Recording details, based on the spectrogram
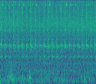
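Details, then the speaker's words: Air conditioner outdoor unit, cover off: fan spins with a thin high tone but no compressor hum; compressor not starting, suspected broken wire and burned-out capacitor, to be replaced. "The compressor won't start if this wire is broken. I think I hear the compressor humming. It won't start."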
